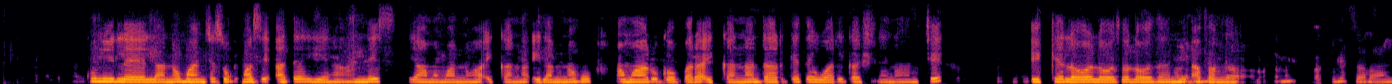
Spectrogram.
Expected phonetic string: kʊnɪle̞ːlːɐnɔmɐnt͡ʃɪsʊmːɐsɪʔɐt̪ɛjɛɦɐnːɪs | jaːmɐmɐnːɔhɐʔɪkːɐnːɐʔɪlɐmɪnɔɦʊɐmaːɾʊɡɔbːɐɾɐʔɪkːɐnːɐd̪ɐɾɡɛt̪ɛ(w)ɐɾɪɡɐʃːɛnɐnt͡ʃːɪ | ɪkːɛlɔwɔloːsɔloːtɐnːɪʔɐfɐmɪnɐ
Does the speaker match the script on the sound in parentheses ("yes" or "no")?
yes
